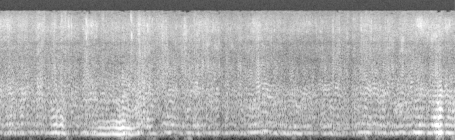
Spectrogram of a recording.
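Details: Honey bees droning within their hive give a soft, continuous hum with stacked overtones, rising slightly in the first second and again in a short louder swell at the end.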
